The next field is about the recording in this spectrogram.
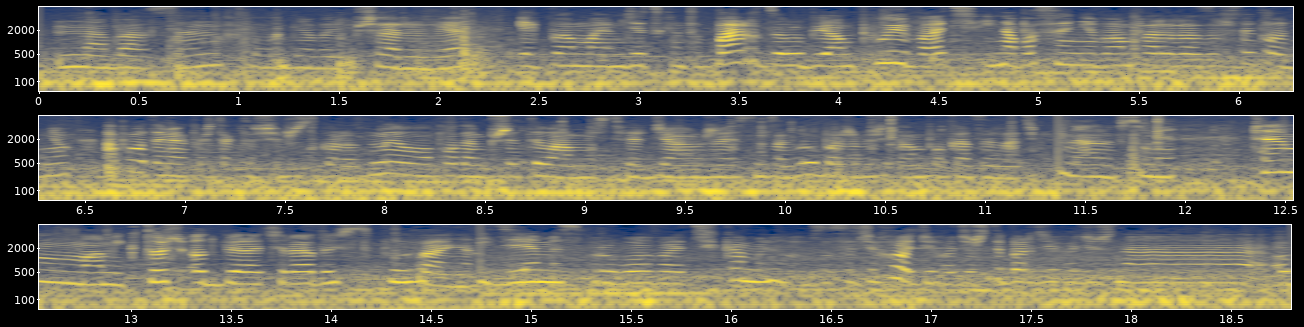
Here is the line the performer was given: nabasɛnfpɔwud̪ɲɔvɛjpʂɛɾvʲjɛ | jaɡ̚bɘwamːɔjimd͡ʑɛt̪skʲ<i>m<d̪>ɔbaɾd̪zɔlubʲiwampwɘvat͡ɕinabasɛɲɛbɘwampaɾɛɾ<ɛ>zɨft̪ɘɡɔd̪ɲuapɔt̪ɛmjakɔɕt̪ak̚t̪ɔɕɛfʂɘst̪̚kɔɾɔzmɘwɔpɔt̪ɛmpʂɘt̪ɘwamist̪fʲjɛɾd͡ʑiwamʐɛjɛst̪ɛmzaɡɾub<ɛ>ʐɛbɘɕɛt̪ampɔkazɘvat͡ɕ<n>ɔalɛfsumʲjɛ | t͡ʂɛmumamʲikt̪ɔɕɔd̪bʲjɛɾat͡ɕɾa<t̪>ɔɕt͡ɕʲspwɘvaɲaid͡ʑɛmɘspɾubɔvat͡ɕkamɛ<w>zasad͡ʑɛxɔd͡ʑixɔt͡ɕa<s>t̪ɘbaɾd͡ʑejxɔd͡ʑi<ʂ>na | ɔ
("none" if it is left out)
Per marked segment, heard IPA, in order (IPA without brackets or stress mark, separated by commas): ɛ, t̪, a, a, n, d̪, v, ʂ, ʂ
